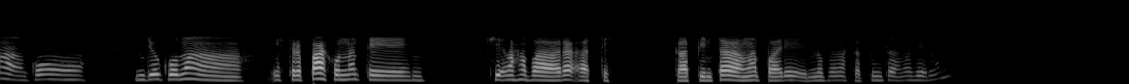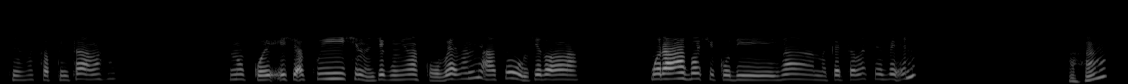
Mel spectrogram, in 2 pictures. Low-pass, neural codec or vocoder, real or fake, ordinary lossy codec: 3.6 kHz; none; real; none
